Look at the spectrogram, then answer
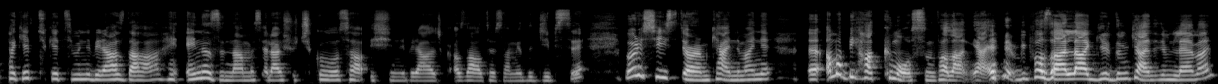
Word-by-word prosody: paket 280 -1 -5
tüketimini 240 -4 -5
biraz 225 0 0
daha 200 +2 -1
He, 235 +1 -6
en 255 +4 0
azından 195 -9 -2
mesela 195 -1 -4
şu 195 +1 -18
çikolata 205 -2 -6
işini 180 -1 -14
birazcık 175 -1 -8
azaltırsam 175 -1 -7
ya 170 +1 -13
da 180 -1 -14
cipsi. 175 0 -9 0.4
Böyle 405 +1 +3
şey 355 -4 +1
istiyorum 210 -10 +2
kendime, 205 -3 -2
hani, 240 +3 -3 0.4
ııı, 235 - +5
ama 475 -4 +3
1 345 - +1
hakkım 275 -1 0
olsun 180 +1 0
falan, 200 -4 +1
yani 300 -7 +2
bir 255 - -3
pazarlığa 250 -5 +8
girdim 255 +2 -2
kendimle 210 0 0
hemen. 255 - -1
215 Hz, 165 wpm, -20 LUFS, 190-255 Hz, 0.4 s, pazarlığa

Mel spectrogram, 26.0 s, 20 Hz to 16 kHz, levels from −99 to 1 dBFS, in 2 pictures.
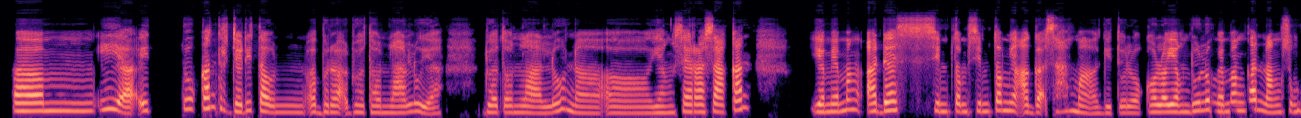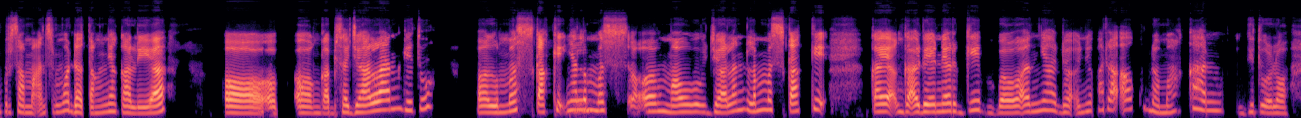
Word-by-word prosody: Mmm, 250 0 +4
iya 305 -2 +2 0.2
itu 260 +4 -5
kan 330 +2 +7
terjadi 260 -4 +1
tahun, 215 -3 +3 0.3
eee, 220 - -1
bera 215 -2 -2
2 215 -1 -6
tahun 200 -1 -6
lalu 200 +1 -2
ya, - - -6 0.5
2 215 -2 -1
tahun 205 0 -4
lalu 190 +2 -1 0.2
nah, 195 -3 -3 0.2
eee, 190 0 -5
yang 195 0 -5
saya 225 0 +2
rasakan, 230 +8 +5 0.6
ya 225 0 +3
memang 250 +6 0
ada 255 +3 +6
symptom-symptom 240 0 -1
yang - - +1
agak 215 - +1
sama 225 -6 -1
gitu 190 +1 -6
loh 190 - -3
kalau 220 +1 +2
yang 225 -1 +4
dulu 260 +3 +1
memang 260 +3 0
kan 295 0 +6
langsung 215 +3 0
bersamaan 205 -4 -3
semua 215 +6 -4
datangnya 205 +3 -2
kali 185 -4 0
ya? - - +8 0.6
eee 190 -2 +5 0.3
eee, 190 0 +1
nggak 180 -1 0
bisa 215 - 0
jalan 230 +8 +5 0.2
gitu, 310 +7 -5 0.5
eee, 205 - +1
lemes 240 +8 0
kakinya 245 +5 +2
lemes, 270 -2 -1 0.2
heeh, 235 +2 0 0.2
mau 215 +2 +2 0.3
jalan 230 +7 +1
lemes 285 +4 0
kaki, 250 - +2 0.5
kayak 230 0 +6
nggak 220 - +2
ada 225 - +2
energi 235 +1 -1 0.2
bawaannya 220 +8 -1
da 210 -3 -6
nya 235 +5 -9
padahal 280 0 -4 0.2
aku 310 -6 -17
udah 225 - -5
makan, 275 +4 -4 0.4
gitu 215 -3 -6
loh, 185 -1 -5
225 Hz, 155 wpm, -22 LUFS, 205-255 Hz, 0.6 s, ya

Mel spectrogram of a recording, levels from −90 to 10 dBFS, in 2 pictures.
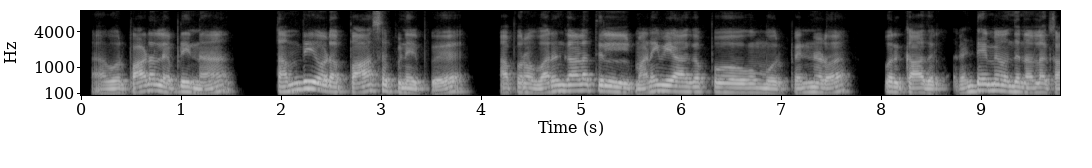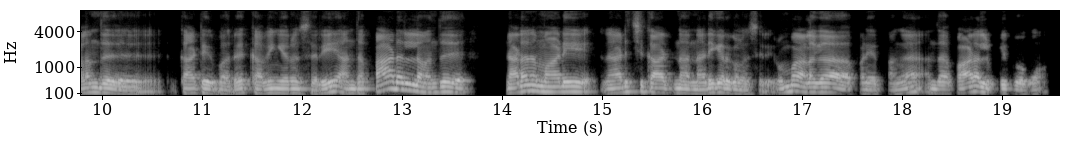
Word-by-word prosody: அ - - -6 0.2
ஒரு 110 0 -1
பாடல்ல 150 +4 +2
எப்டினா, 115 -8 +1 0.7
தம்பியோட 175 +2 +4 0.2
பாச 145 +7 +1 0.2
பிணைப்பு, 105 -5 0 0.7
அப்புறம் 120 0 -1
வருங்காலத்தில் 160 +2 +2 0.3
மனைவியாக 140 +1 +2 0.2
போகும் 120 -2 +1
ஒரு 100 - -3
பெண்ணோட 120 0 0 0.6
ஒரு 135 -2 +4
காதல் 115 -2 +2 0.2
2யுமே 165 +6 +1
வந்து 140 -1 +2
நல்லா 120 +1 0
கலந்து 120 +1 +1 0.7
காட்டியிருப்பாரு. 105 -3 -1 0.2
கவிஞரும் 105 +1 0
சரி, 105 - +1 0.2
அந்த 105 -1 0 0.2
பாடல்ல 185 -8 +2
வந்து 125 +3 +1 0.6
நடனம் 145 +4 +2
ஆடி, 135 +1 +3 0.4
நடிச்சு 135 +5 -2
காட்ன 110 -2 0
நடிகர்களும் 100 -3 0
சரி. - - -9
ரொம்ப 140 - -1
அழகா 125 0 +1 0.3
பண்ணிருப்பாங்க. 90 0 -6 0.2
அந்த 105 -1 -2 0.2
பாடல் 130 +3 +2
இப்டி 110 - -3
போகும். - - -4
120 Hz, 115 wpm, -23 LUFS, 110-145 Hz, 0.7 s, தம்பியோட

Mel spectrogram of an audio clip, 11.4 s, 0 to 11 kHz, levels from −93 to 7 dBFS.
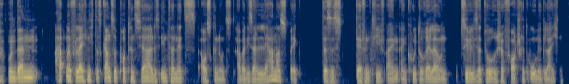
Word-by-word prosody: und 95 -3 +3
dann 95 +1 +6 0.3
hat - - +1
man 105 -2 +5
vielleicht 95 -1 +5
nicht 105 -1 -3
das 95 - -2
ganze 95 +2 +3
Potenzial 90 -1 0
des 85 -2 -5
Internets 80 -4 -1
ausgenutzt. 70 -3 0
Aber - - -1
dieser 80 +1 -1
Lernaspekt, 100 - 0 0.4
das - - +2
ist - - 0 0.2
definitiv 80 -2 -1
ein 75 -1 -4
ein - - -7
kultureller 80 +1 -1
und 70 +1 -6 0.2
zivilisatorischer 75 -1 0
Fortschritt - - -3
ohnegleichen. 75 -2 -4
80 Hz, 130 wpm, -26 LUFS, 75-95 Hz, 0.4 s, dann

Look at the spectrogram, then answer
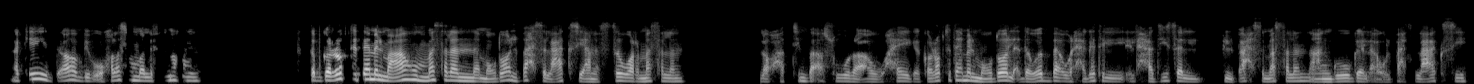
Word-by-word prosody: أكيد، 245 -6 +1
آه، 190 +4 +4
بيبقوا 165 -3 -4
خلاص 195 +3 -2
هُم 190 - -1
اللي 165 -1 0
في - - -17
دماغهم 185 -3 -5 1.1
طب - - +3
جربت 235 +6 +8
تعمل 235 -2 +8
معاهم 185 +3 +6
مثلًا 180 -6 +3
موضوع 140 +8 0
البحث 175 -6 -3
العكسي - - -2
عن 130 -1 -1
الصور 155 +4 0
مثلًا؟ 145 0 -4 0.8
لو - - -4
حاطين 160 -1 -8
بقى - - -3
صورة 150 -2 -5
أو 125 -1 -3
حاجة، 145 -4 -5
جربت 175 +3 -2
تعمل 190 -3 0
موضوع 140 +6 +3
الأدوات 170 -2 -1
بقى 155 -2 -2
والحاجات 160 +3 -5
ال 140 -2 -8
الحديثة 160 +4 -4 0.4
في - - -7
البحث، - - -4
مثلًا 160 0 -4
عن 130 0 -1
Google 140 0 -2
أو - - -8
البحث - - -10
العكسي؟ 150 0 -3
160 Hz, 165 wpm, -25 LUFS, 145-185 Hz, 1.1 s, جربت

